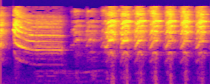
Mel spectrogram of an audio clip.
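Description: Green-cheeked conure calling a high, mimicked 'annyeong' (hello), then a rapid chattering run of about eight short notes, 'kkakkakka'.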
